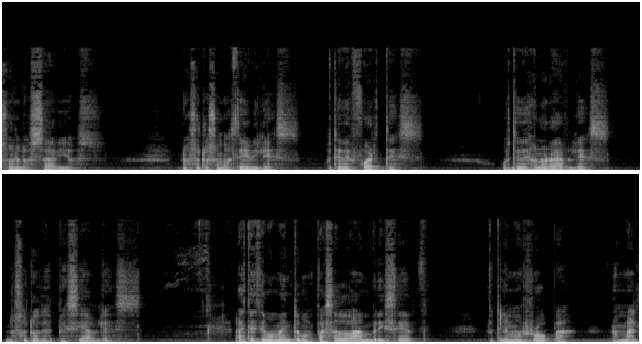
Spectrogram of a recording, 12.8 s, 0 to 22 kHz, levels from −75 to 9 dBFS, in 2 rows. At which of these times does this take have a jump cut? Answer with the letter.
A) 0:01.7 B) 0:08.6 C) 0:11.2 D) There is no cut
D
